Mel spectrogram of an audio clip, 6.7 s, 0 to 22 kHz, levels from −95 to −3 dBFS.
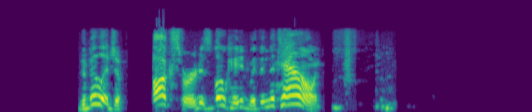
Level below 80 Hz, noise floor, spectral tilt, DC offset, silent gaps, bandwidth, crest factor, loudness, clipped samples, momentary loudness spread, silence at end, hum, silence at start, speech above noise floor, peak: -68 dBFS; -35 dBFS; -4.5 dB/octave; under 0.1%; 1.60-1.89 s, 4.07-4.14 s; 7.8 kHz; 18 dB; -14 LUFS; under 0.1%; 25 LU; 1.8 s; none; 1 s; 21 dB; 0 dBFS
